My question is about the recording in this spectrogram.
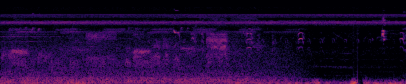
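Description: Small birds chirping in short, high calls over a steady high-pitched insect drone and a low outdoor rumble. The rumble drops away about five seconds in, leaving the chirps clearer.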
